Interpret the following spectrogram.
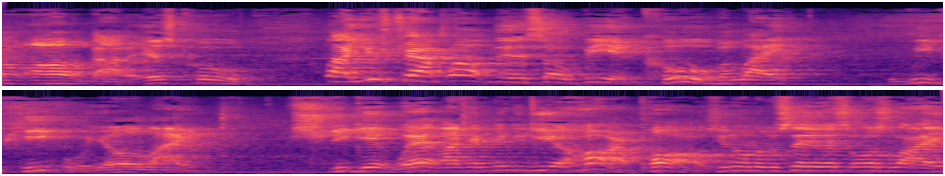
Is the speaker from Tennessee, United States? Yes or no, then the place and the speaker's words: yes; Memphis, Tennessee, United States; I'm from Memphis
